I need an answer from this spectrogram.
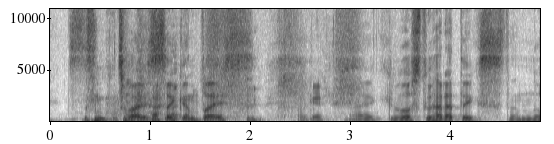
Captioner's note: laughs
